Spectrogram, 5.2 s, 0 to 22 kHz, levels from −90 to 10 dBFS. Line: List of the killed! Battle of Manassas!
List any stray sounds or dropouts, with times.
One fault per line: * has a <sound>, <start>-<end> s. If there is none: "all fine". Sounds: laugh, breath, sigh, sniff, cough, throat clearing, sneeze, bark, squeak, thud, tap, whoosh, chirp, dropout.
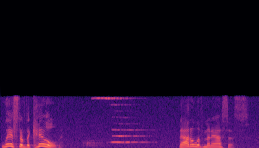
* has a squeak, 1.6-3.2 s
